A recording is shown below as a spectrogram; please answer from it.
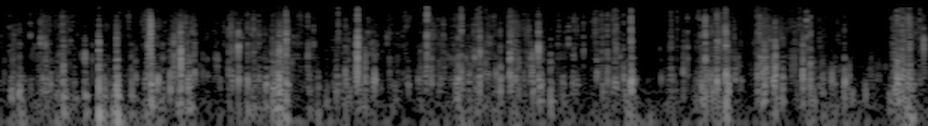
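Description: A hand presses and squeezes a clear plastic zip bag full of small chocolate chips, then holds it up. Bright, dense crinkling and crunching rustles come in quick bursts with no ringing tail.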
